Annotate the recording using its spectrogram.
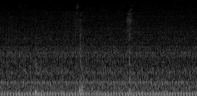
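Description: A steady low engine hum, with a few faint clicks.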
